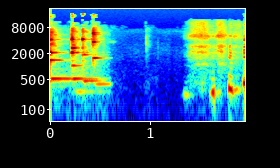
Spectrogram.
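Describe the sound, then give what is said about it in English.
A telephone rings with a short melodic ringtone of a few bright tones that stops abruptly, followed by a brief silence and then fainter mixed sounds. “Oh, phone ringing. Give me 2 seconds. I got the thought. I just got to turn off the phone.”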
